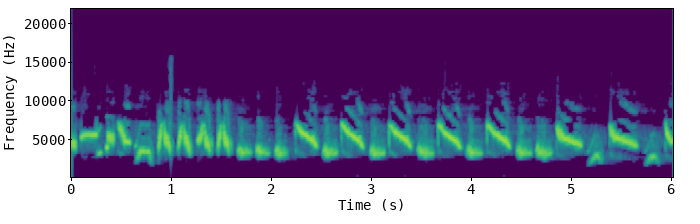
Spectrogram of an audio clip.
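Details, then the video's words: Forest skylark delivering a run of repeated down-slurred whistles, about two per second, mixed with short chirps and occasional lower notes, steady and clean throughout. "Tiếng Chim Sơn Ca Rừng Hót Hay Nhất"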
